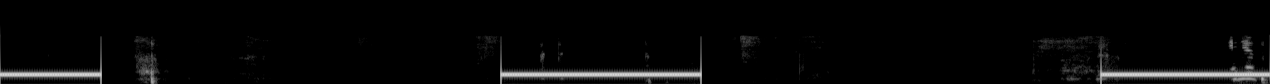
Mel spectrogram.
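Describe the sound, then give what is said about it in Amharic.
A telephone ringback tone plays while a call connects: a steady low buzzing tone sounds three times, each lasting about two seconds, with long silent gaps and faint clicks between. “እየጠራ ነው አንተ ጋር።”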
